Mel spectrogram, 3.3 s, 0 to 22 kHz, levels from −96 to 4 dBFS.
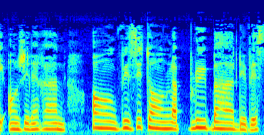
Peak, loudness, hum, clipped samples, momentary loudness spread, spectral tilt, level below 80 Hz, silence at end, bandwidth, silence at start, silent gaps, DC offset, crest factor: -4 dBFS; -19 LUFS; none; under 0.1%; 5 LU; -6 dB/octave; -58 dBFS; 0 s; 11 kHz; 0 s; none; under 0.1%; 14 dB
